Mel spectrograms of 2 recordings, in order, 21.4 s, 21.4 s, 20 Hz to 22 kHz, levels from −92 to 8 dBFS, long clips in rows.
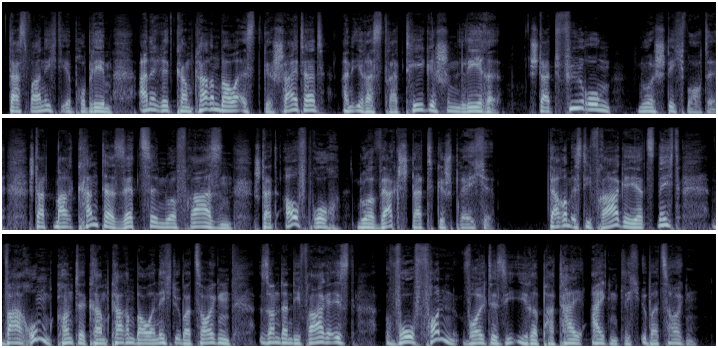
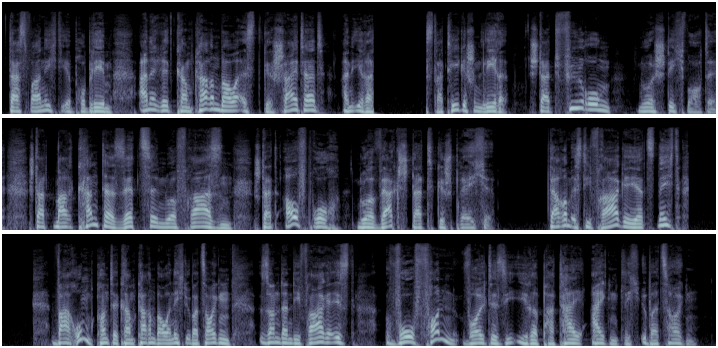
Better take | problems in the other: first | audio freezing; at 3.5 s for 0.5 s and at 14 s for 0.5 s

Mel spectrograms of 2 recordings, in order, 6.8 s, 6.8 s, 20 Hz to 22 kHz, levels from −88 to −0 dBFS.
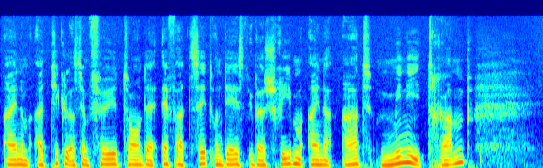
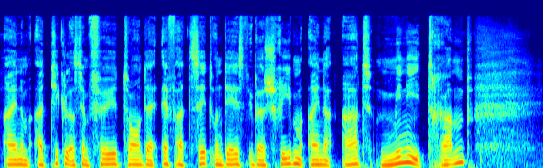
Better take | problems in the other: second | hiss; faint; throughout; 25 dB below the speech

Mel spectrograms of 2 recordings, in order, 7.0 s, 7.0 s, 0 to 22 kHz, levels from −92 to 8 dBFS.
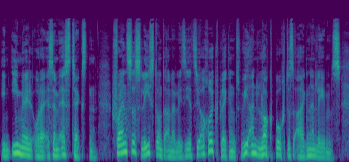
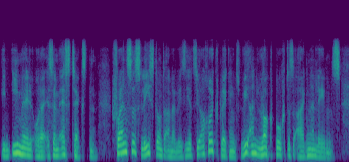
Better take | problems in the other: first | garbled, watery; badly; nothing above 8 kHz

